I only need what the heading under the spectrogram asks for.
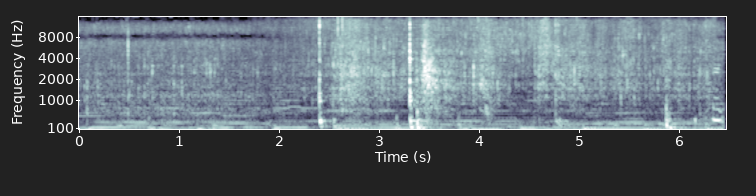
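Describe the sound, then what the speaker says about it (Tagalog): Ground beef frying in a hot pan, a continuous crackling sizzle with occasional sharp scrapes and clanks of stirring, fairly faint and with no voices. "when the pan is already hot, we can now put in the ground beef and cook it until so stir lang natin siya guys para maluto"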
